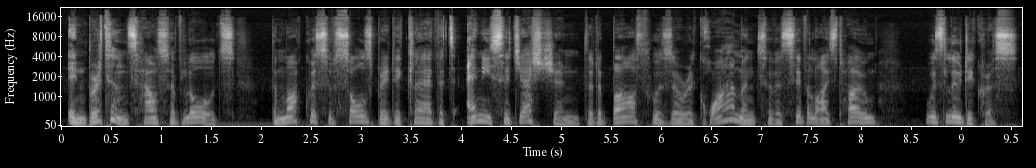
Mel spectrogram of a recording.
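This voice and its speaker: A man reading scripted, documentary-style news headlines in a measured, formal manner. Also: mid-range voice, animated, a little mellow, dry recording, clean studio sound. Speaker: narrator presenting historical news headlines. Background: background music.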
